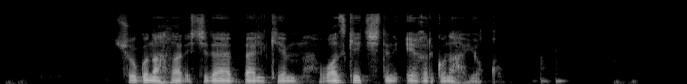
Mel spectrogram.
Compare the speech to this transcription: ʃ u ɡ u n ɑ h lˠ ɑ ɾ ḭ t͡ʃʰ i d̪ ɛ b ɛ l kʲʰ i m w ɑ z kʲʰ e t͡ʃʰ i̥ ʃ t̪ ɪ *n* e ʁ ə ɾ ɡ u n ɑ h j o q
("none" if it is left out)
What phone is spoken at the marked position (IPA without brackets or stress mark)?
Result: n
